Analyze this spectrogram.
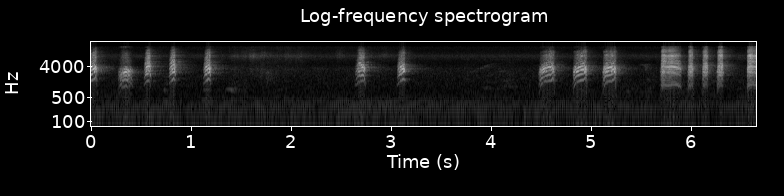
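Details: Long-tailed shrike singing in the morning, midday and afternoon, provoking other shrikes to answer: sharp, high chattering notes in short bursts, separated by pauses, ending in a rapid cluster of harsh notes.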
